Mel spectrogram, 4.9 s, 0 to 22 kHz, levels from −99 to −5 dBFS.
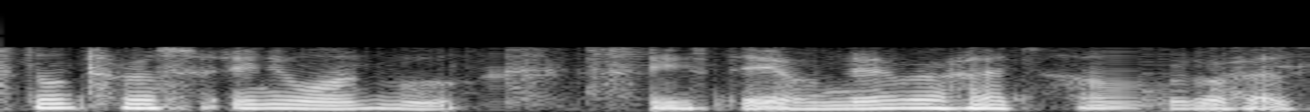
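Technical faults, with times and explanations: Throughout: iLBC codec. The whole clip is narrowband speech, with nothing above 4 kHz, so it sounds dull and boxed-in. The coding damage is plainly audible as a slightly rough, synthetic edge on the voice. This comes from each frame's excitation being coded on its own at a low rate. The sound fits the 13.33 kbps mode with its 30 ms frames.
1.82 to 2.65 s: lost iLBC frames. About 360 ms of audio is missing, scattered across 810 ms. That points to around twelve lost 30 ms frames. The longest run is roughly a tenth of a second. In each gap the decoder repeats the last pitch cycle mixed with noise. This gives short, buzzy held-vowel patches between stretches of normal speech.
4.14 to 4.38 s: lost iLBC frames. This is one unbroken 240 ms loss, which points to eight frames in a row. The concealment holds a buzzy, breathy vowel that fades as it goes on. 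Because iLBC frames stand alone, the speech comes back clean almost at once afterwards.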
